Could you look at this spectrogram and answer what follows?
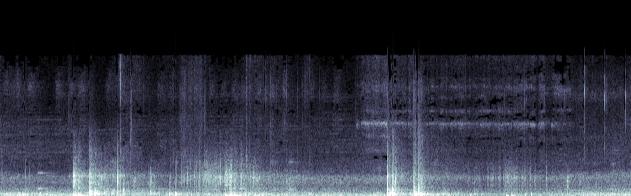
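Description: Aerial firework shells bursting: a string of booms, the loudest coming in two close pairs about a second in and about four seconds in.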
